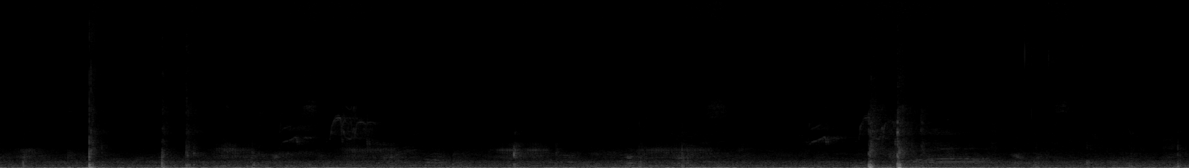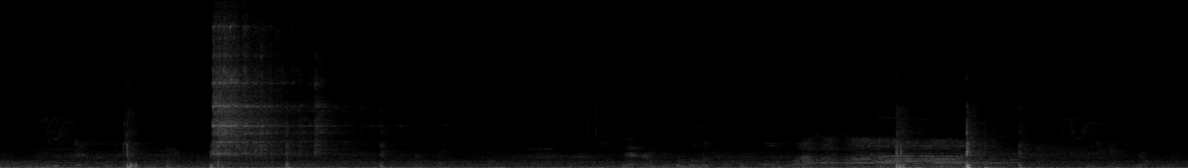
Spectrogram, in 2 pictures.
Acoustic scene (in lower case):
park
